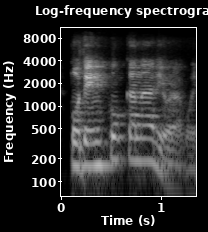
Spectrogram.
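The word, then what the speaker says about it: Podenco Canario: 참고로 이 종은 스페인어로는 뭐라고 얘기하냐면 포덴코 까나리오라고 해요.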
